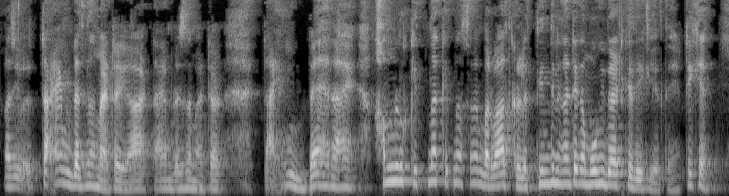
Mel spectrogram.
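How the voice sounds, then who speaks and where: A young adult man with an Indian accent, a maths tutor explaining word problems in a chatty, teasing way, tired and speaking softly. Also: a little high, animated. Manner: chatty, teasing, talks straight to students, reads problem text aloud slowly. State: tired, speaking softly after a full day of recording. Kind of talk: casual classroom explanation while writing on a board.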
